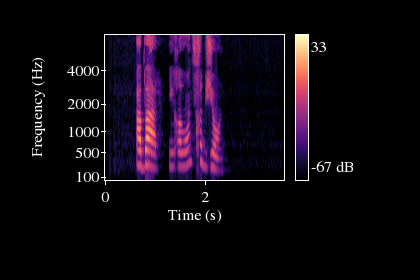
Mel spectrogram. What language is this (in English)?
Abkhazian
